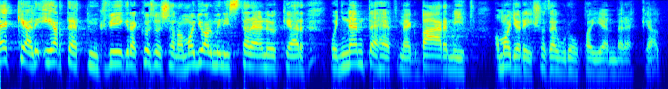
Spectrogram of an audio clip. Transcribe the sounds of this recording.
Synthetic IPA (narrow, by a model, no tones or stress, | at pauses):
ɛkːɛlːeːrt̪ɛt̪nyŋkʋeːɡrɛkø̞zøʃɛnɒmɒɟɒrminist̪ɛɾɛlnøkːɛlho̞ɟnɛmt̪ɛɦɛt̪mɛɡbaːrmit̪ | ɒmɒɟɒɾeːʃɒzɛuɾoːpɒjiɛmbɛɾɛkːɛ̰l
